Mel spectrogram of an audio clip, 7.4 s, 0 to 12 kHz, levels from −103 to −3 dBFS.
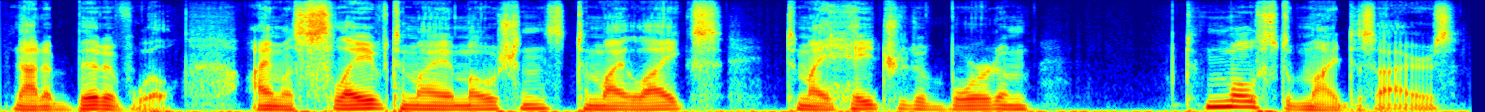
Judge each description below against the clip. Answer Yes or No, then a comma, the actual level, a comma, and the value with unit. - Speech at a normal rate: Yes, average, 185 wpm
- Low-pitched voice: Yes, low, 105 Hz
